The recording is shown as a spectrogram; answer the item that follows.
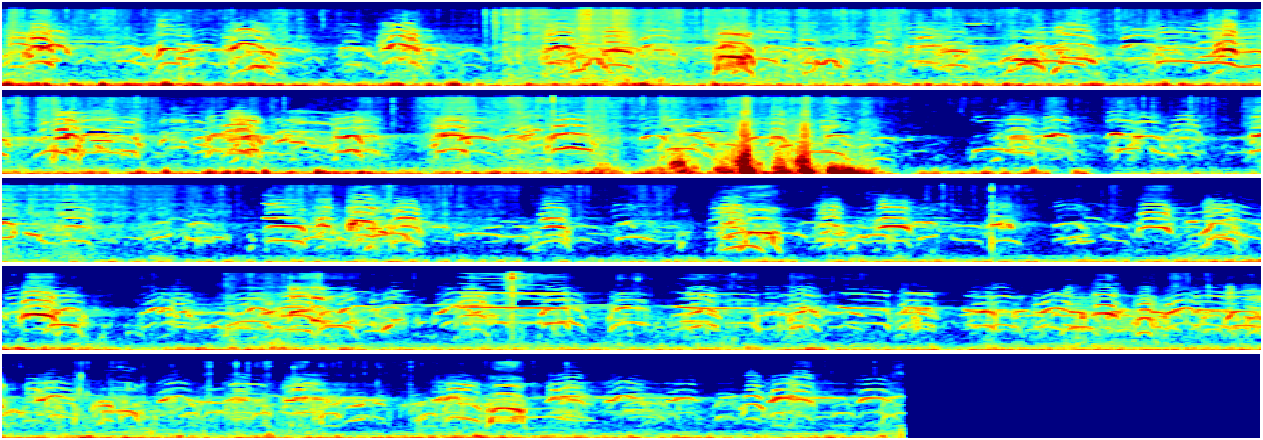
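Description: A flock of waterfowl calling continuously, many short overlapping calls, with wind rumbling on the microphone for the first ten seconds and a short laugh about ten seconds in. The sound cuts off just before the end.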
